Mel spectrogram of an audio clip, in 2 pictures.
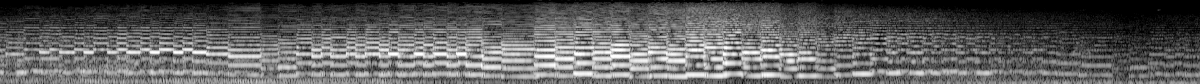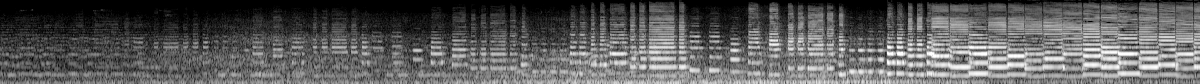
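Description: Telolet horns on tour buses: multi-tone horns playing quick melodic runs of notes, loud for the first ten seconds and again over the last few seconds. In between the tunes fade and the low rumble of a bus passing close rises.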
